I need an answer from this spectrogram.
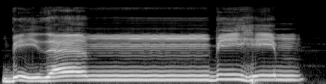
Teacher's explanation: বিহিম এই জাল ছোট মিমের সাথে গুন্নার সহিত পড়তে হবে কারণ নুন সাকিনের পরে হরফ বা আসছে এই কারণে এই ছোট্ট মিম দ্বারা পরিবর্তন করিয়া গুন্নার সহিত পড়বো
